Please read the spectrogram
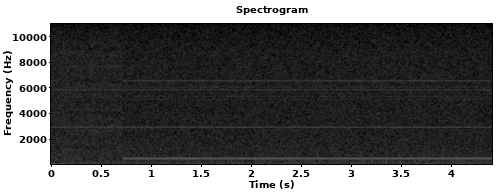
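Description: Near silence, with a very faint steady tone starting about a second in.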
